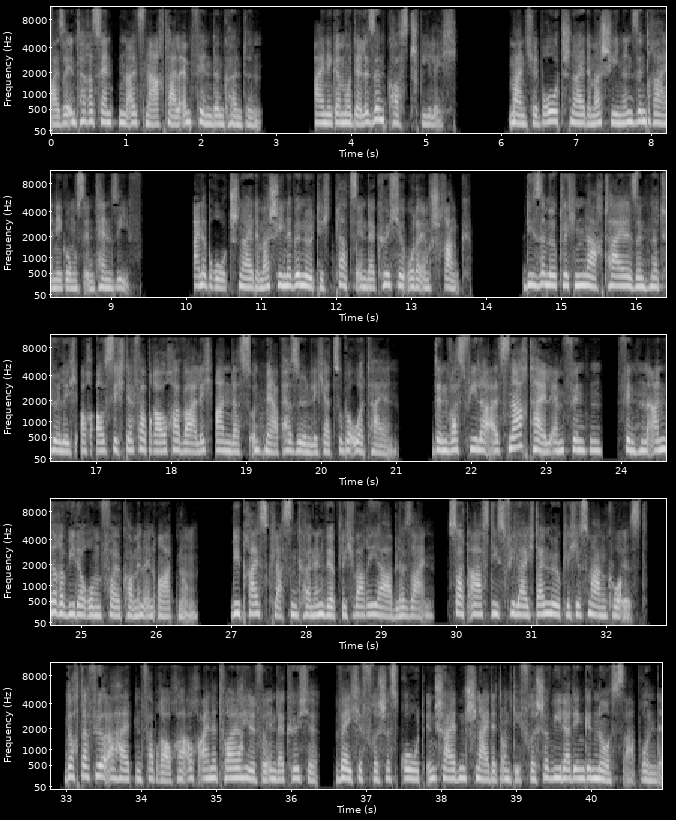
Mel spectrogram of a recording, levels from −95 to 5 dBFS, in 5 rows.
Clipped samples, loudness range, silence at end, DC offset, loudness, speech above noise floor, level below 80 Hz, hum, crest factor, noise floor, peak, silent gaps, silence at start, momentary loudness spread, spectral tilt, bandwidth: under 0.1%; 3 LU; 0 s; under 0.1%; -20 LUFS; over 70 dB; -58 dBFS; none; 18 dB; under -90 dBFS; -2 dBFS; 2.84-3.44 s, 5.44-6.04 s, 9.44-10.04 s, 13.84-14.43 s, 21.08-21.42 s, 26.59-26.93 s, 32.57-32.92 s; 0 s; 7 LU; -5 dB/octave; 11 kHz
